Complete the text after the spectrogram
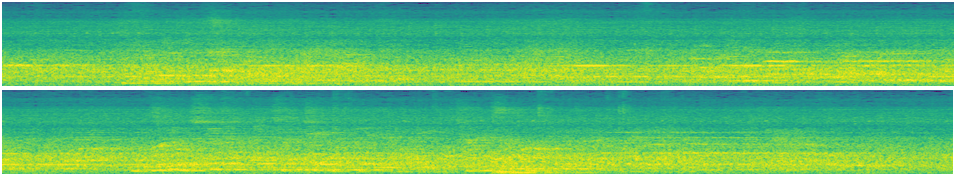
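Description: Young men and women chat quietly in an echoing room.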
